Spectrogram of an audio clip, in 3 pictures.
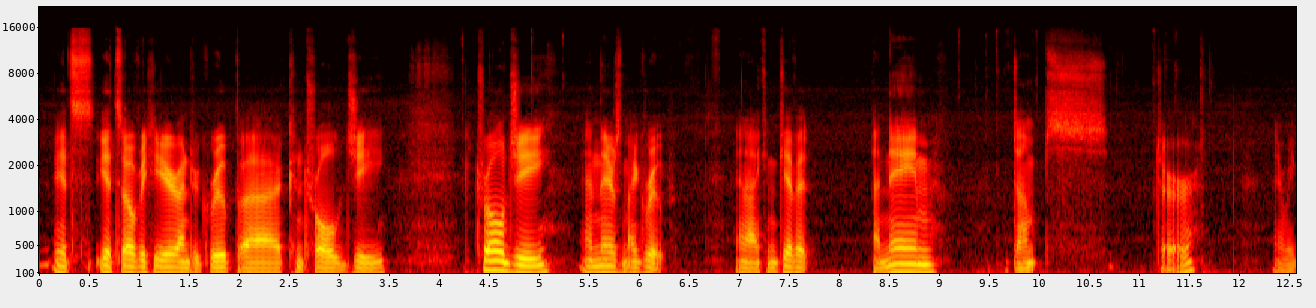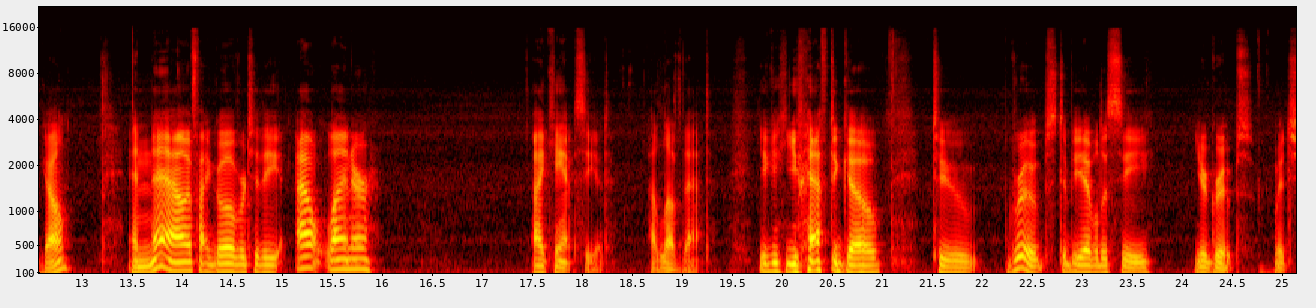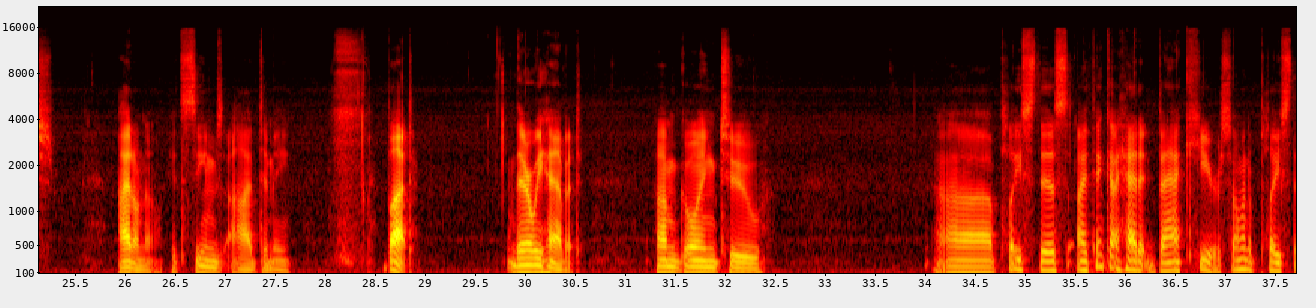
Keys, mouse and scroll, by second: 0.0 click, 4.9 ctrl+g, 8.4 click, 15.7 click, 20.1 click, 24.8 click, 24.8 a, 25.2 middle click, 26.6 click, 27.3 middle click, 29.0-29.8 scroll down 1, 29.8 scroll down 2, 32.0 `, 32.3 scroll down 2, 32.8 middle click, 33.7-34.2 scroll up 2, 34.2 shift+middle click, 34.2 scroll up 1, 35.3 scroll down 1, 35.7 middle click, 37.4 middle click.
